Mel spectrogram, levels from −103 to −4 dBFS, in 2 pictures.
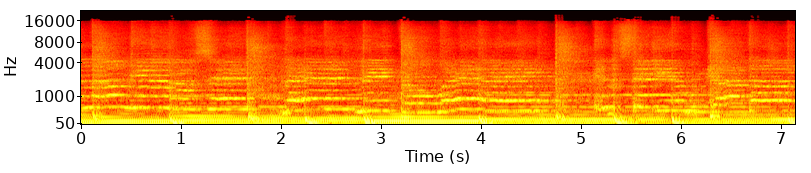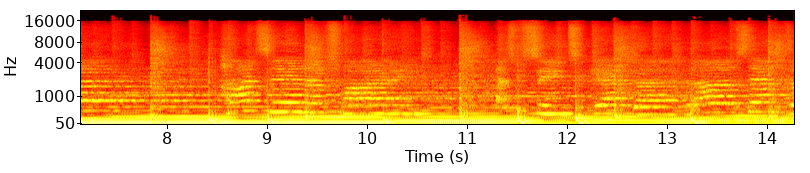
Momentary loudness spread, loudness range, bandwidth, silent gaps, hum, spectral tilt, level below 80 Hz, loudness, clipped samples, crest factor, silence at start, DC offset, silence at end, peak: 4 LU; 3 LU; 16.5 kHz; none; none; -5 dB/octave; -24 dBFS; -22 LUFS; under 0.1%; 12 dB; 0 s; under 0.1%; 0 s; -8 dBFS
